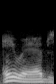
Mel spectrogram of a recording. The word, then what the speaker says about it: Arabs: After that, the Arabs, and the reason I pronounce it Arabs, it's spelled A-R-A-B-S.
